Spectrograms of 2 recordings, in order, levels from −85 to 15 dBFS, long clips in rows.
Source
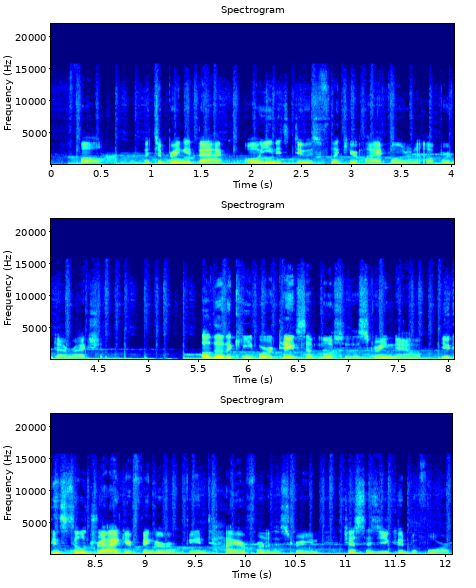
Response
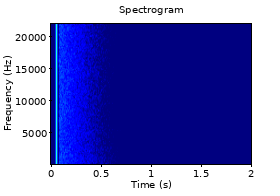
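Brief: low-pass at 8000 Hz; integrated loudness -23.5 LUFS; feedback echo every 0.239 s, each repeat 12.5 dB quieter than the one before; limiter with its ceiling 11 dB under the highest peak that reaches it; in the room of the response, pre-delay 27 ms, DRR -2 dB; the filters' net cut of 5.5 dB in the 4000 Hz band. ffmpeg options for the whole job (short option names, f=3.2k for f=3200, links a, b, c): -filter_complex "[0:a]lowpass=8k,equalizer=f=4k:t=o:g=-7.5,alimiter=limit=-18dB:level=0:latency=1,aecho=1:1:239|478|717:0.237|0.0569|0.0137,asplit=2[a][b];[1:a]atrim=start_sample=2205,adelay=27[c];[b][c]afir=irnorm=-1:irlink=0,volume=4dB[d];[a][d]amix=inputs=2:normalize=0,volume=4.5dB"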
